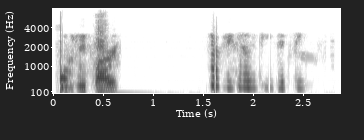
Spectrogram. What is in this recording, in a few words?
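Mesa Police Department, scanner audio; Mesa Simulcast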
